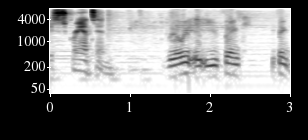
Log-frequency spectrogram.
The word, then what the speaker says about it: Scranton: me I can't stand when people butcher the word Scranton there's a t in it yeah and everybody you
